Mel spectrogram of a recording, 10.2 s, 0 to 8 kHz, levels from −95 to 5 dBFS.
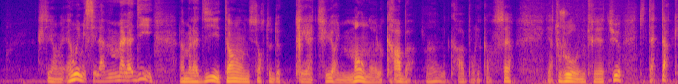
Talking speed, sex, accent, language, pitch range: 195 wpm, male, French, French, 95-125 Hz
